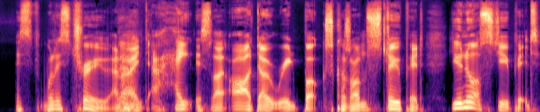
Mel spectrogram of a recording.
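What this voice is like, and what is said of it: Posh English accent. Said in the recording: “It's just your accent that's posh.”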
